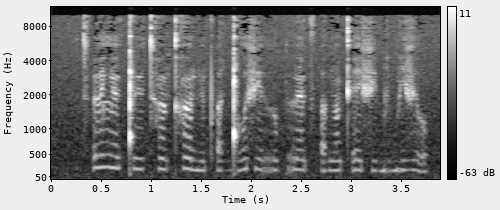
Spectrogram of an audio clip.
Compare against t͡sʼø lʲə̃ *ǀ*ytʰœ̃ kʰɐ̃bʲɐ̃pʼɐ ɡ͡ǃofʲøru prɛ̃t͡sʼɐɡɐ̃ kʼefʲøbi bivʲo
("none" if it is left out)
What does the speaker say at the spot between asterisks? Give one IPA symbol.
ǃ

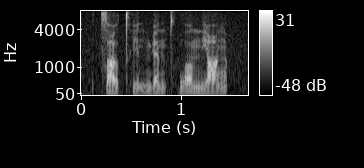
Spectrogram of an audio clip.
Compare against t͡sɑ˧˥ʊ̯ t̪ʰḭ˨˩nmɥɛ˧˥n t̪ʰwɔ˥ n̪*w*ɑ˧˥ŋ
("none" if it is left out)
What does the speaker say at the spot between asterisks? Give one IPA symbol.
j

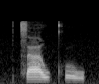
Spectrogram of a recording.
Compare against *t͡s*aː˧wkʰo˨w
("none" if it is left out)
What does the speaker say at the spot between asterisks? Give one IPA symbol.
t͡s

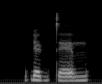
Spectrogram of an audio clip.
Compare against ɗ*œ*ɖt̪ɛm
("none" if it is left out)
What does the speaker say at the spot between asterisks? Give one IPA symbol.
ɛ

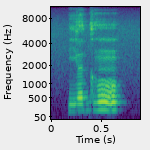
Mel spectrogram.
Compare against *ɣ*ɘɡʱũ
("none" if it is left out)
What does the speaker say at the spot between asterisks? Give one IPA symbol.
j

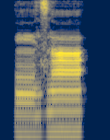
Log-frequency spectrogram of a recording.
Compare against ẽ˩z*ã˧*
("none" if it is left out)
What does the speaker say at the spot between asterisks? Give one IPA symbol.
ã˧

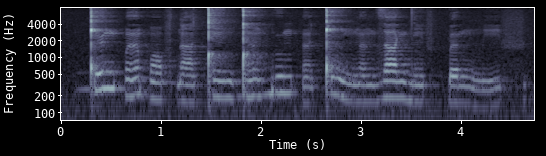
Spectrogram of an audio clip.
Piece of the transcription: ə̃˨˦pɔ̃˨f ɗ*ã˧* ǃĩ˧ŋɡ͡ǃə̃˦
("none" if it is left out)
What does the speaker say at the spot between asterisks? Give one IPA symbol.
ã˨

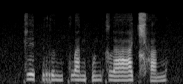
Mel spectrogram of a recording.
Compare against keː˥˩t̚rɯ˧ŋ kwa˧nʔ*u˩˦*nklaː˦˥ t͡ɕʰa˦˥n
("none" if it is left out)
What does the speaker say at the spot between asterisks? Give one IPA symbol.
u˧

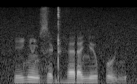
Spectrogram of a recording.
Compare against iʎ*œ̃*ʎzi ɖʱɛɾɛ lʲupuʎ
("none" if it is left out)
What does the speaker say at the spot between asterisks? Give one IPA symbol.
œ̃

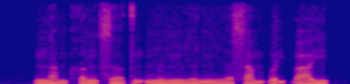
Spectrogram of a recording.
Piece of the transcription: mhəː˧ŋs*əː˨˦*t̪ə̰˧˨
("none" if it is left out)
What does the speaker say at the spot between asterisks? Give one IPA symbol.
ə̤ː˨˩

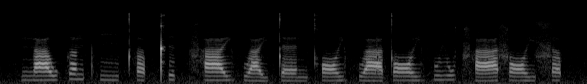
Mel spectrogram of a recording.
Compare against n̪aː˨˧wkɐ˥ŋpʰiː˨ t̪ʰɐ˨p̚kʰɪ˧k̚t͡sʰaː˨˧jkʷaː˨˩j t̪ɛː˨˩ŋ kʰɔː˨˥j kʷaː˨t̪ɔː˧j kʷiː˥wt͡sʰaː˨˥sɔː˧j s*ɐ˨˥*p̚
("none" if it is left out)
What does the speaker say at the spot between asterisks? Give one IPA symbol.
ɐ˧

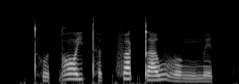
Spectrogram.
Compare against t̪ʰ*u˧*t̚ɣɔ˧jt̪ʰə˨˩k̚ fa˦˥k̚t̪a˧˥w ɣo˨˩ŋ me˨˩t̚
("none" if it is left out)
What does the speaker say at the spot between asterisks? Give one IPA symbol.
u˨˩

